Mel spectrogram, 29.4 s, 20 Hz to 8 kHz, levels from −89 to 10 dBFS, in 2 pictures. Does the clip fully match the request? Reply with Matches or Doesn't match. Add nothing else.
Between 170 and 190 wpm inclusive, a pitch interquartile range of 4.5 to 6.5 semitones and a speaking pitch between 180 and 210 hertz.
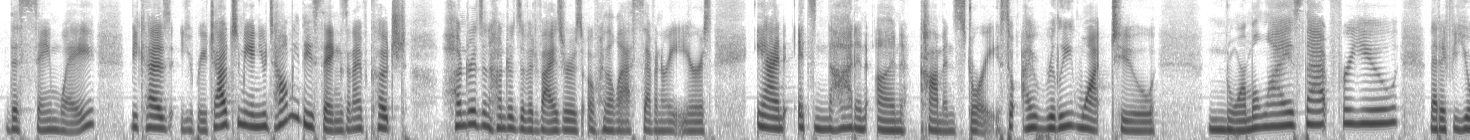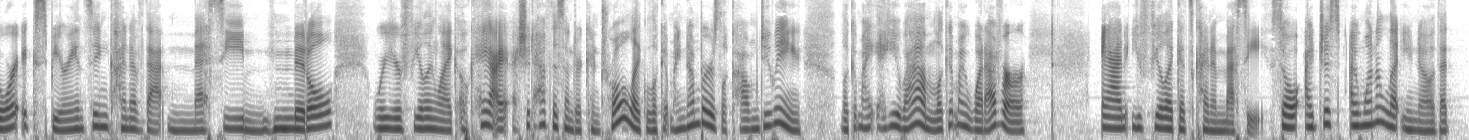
Doesn't match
